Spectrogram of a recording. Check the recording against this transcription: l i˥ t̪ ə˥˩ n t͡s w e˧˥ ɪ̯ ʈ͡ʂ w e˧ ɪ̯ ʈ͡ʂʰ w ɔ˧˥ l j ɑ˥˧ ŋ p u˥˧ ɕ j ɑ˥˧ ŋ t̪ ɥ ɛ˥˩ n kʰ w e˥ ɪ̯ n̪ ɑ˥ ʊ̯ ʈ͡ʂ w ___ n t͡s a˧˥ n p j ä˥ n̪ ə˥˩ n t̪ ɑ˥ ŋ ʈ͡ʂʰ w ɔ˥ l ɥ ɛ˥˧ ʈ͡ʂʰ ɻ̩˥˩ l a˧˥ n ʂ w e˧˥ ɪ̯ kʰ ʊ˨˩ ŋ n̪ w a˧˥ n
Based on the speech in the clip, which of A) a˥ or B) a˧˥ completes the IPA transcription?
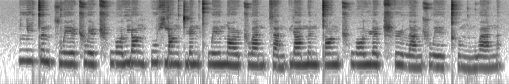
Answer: A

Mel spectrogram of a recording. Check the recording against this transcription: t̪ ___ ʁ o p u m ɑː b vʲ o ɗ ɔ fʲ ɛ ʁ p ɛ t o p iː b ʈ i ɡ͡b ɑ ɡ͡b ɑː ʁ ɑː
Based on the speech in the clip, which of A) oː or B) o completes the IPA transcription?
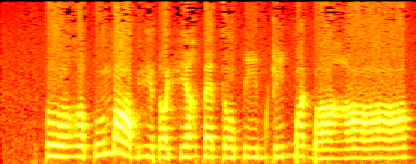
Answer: A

